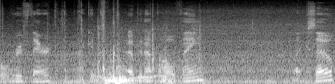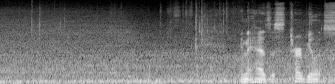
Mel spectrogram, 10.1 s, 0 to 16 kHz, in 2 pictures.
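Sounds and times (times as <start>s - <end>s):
sunroof motor humming: 1.2s - 7.4s
low rumble: 1.4s - 3.3s.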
